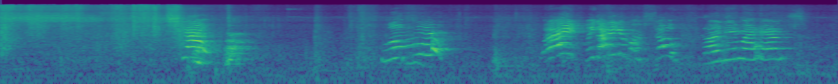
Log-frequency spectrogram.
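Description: Children's high voices calling and shouting in short bursts during play, several times. In the first second there is a hiss of water spraying from a garden hose.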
